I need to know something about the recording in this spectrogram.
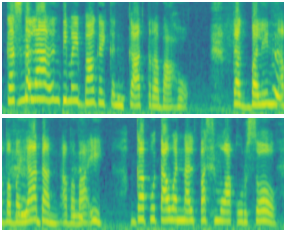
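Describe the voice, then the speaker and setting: A woman's voice: high voice, measured pace, fairly bright tone. A woman playing a sly, taunting, domineering city recruiter in a family radio drama. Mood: mocking, bossy.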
